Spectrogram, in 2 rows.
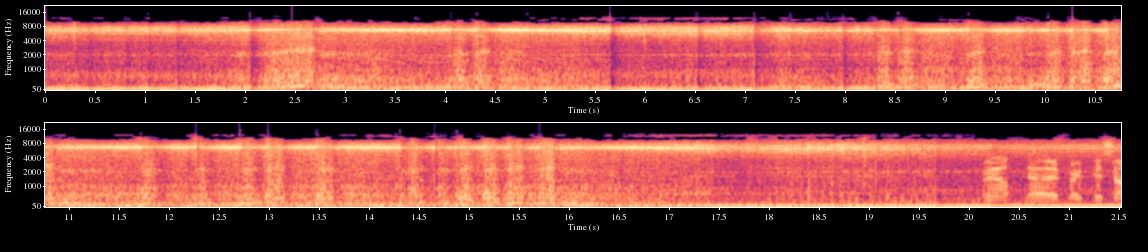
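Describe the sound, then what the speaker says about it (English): A big-block Chevy V8 in a lifted K5 truck with linked caged suspension rumbles loudly up close, its low idle swelling through several throttle blips and revs over about twenty seconds, with someone talking over it. "rev it up for you a couple more times."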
